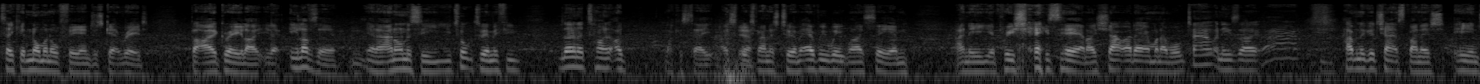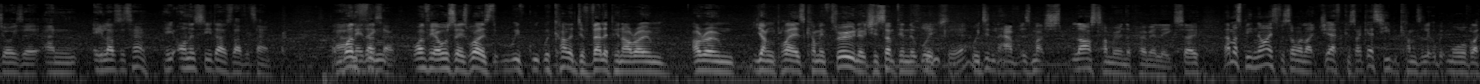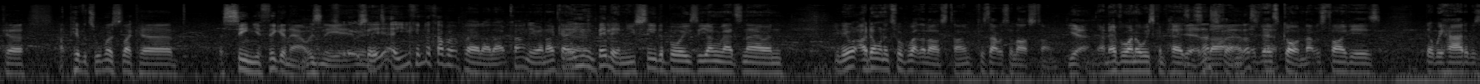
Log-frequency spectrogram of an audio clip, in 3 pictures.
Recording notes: AFC Bournemouth fans of all ages came on the microphone after the post-match celebrations at Dean Court. Chatted to some veruy happy Cherries outside the ground.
